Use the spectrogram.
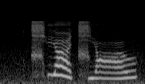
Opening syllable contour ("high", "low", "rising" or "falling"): falling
